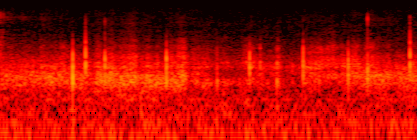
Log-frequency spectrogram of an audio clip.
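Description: Long pointed acrylic nails tap close-up on the glossy paper-covered cardboard cover of a thick, solid hardcover book lying flat. The result is a quiet series of short, dry, mid-pitched clicks with a bright tick on top, irregularly spaced over a faint steady hiss.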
